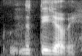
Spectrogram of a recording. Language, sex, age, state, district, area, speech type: Punjabi, female, 60+, Punjab, Fazilka, rural, spontaneous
